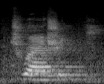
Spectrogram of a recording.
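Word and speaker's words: thrash: Trash. T-H-R-A-S-H. Trash. And trash. That's the H is silent.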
